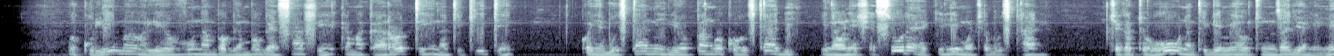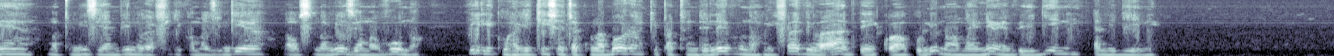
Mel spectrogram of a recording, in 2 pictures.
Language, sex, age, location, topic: Swahili, male, 18-24, Dar es Salaam, agriculture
